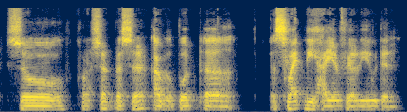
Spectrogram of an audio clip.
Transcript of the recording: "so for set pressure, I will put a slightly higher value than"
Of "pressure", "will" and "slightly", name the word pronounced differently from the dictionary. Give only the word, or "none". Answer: pressure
